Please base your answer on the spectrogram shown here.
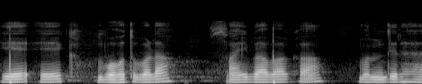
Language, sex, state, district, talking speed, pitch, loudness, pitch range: Hindi, male, Uttar Pradesh, Saharanpur, 125 wpm, 120 Hz, -19 LUFS, 115-145 Hz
